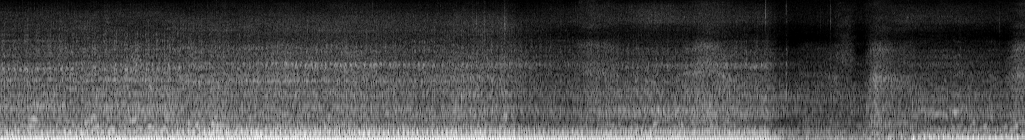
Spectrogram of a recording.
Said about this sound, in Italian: anche il T-Max si è spento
